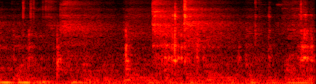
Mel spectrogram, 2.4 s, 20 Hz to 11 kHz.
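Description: Irregular metallic clicks and ticks from inside a C7 Corvette's rear differential as its gears are turned slowly, a few strikes a second and loudest a little past halfway. The mechanics take the noise for damage in the differential's center section.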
